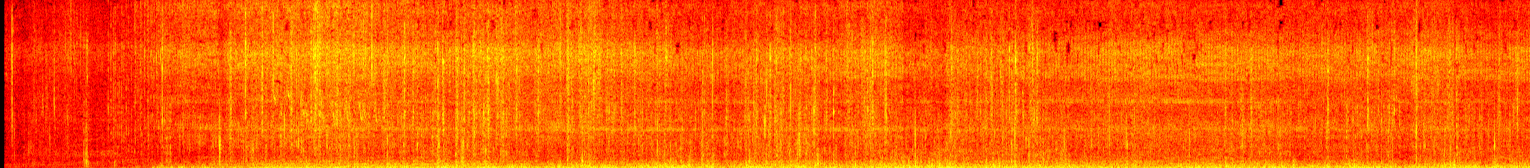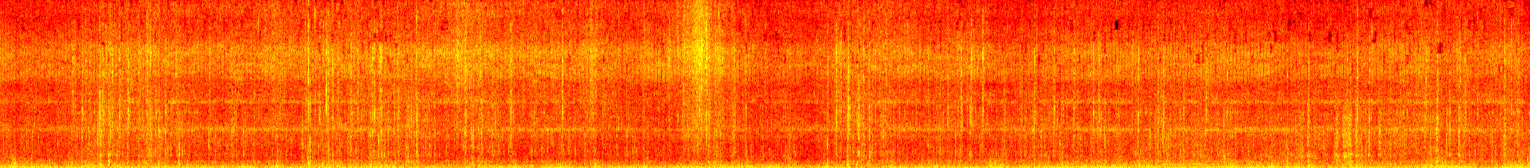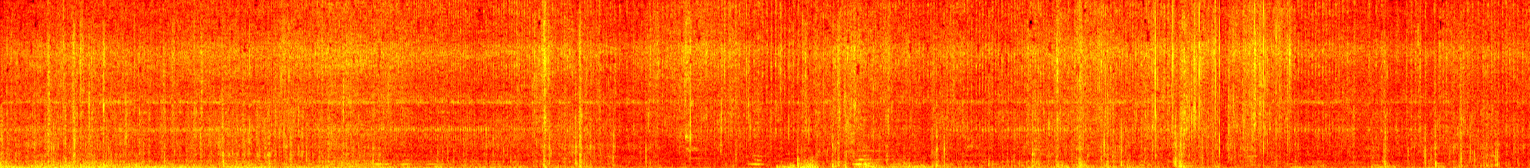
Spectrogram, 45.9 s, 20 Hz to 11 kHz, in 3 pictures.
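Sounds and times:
bike rattling and knocking: 0.0 - 45.9
bike tyre noise: 0.0 - 45.9
wind rushing over microphone: 1.4 - 45.2.

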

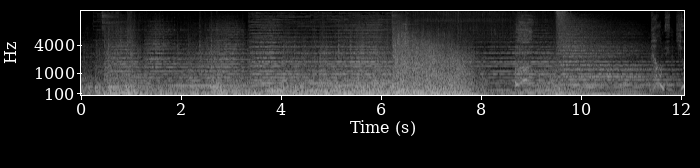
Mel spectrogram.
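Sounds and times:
orchestral music: 0.0 - 12.0
cartoon boom and crash: 6.2 - 8.0.

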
